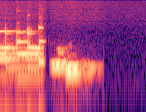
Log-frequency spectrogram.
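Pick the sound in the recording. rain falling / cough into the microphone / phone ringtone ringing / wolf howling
phone ringtone ringing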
